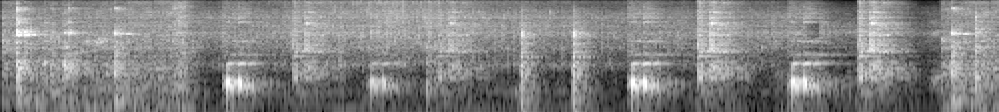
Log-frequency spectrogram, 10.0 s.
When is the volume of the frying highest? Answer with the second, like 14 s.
4 s.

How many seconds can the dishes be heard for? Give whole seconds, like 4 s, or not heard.
10 s.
